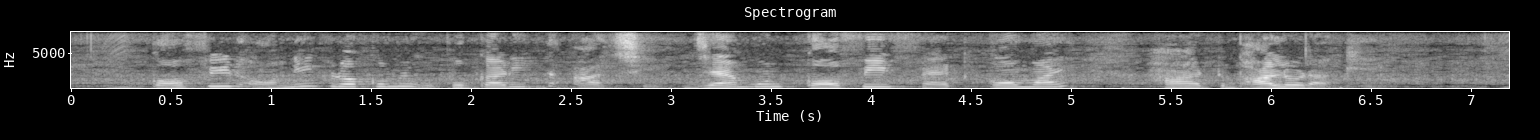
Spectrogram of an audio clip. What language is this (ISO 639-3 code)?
ben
